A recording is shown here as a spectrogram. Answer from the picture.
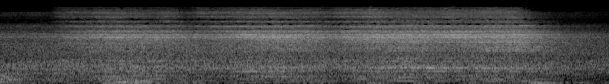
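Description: A steady hiss lasting about five seconds, fading in at the start and easing off near the end.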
